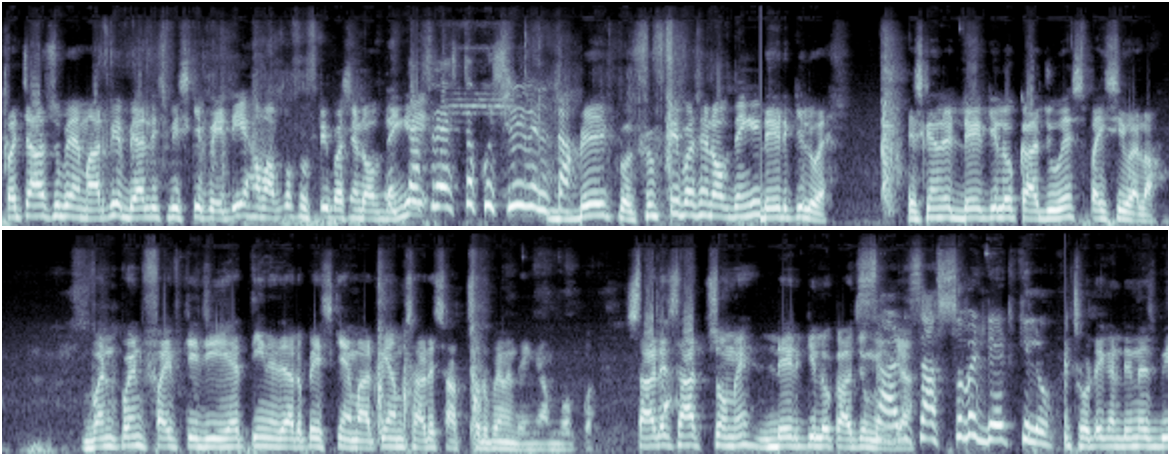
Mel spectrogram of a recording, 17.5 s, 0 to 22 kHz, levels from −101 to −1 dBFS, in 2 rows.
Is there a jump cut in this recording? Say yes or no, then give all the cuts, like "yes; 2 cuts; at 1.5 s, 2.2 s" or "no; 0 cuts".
yes; 2 cuts; at 5.7 s, 16.8 s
